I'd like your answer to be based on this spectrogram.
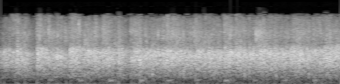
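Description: An audience at a talk held in a television workers' union hall applauds, with loud, dense, continuous clapping filling the whole stretch.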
